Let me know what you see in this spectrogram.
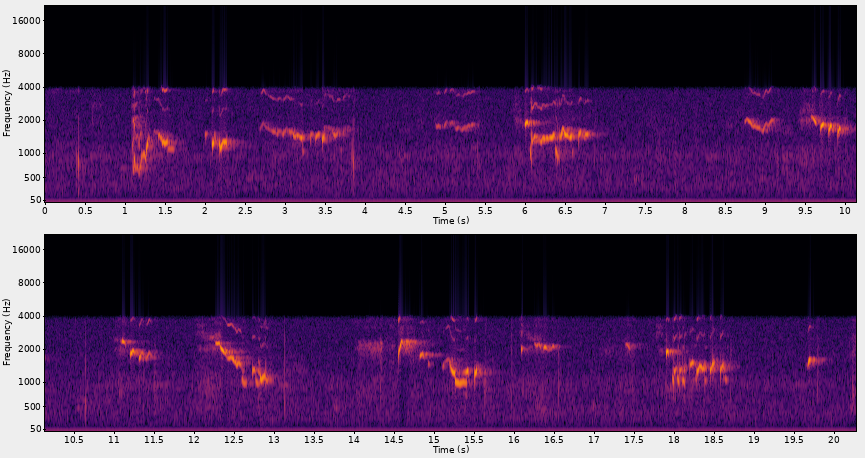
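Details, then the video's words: A pet Yorkshire terrier begging for a snack, making high, squeaky dolphin-like noises: bursts of wavering whistled whines and squeals, rising and falling, repeated every one to two seconds with short pauses between. "Yorkie Leeloo making dolphin noises"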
